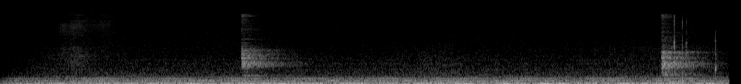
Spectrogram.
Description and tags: environment room
Environment of an empty room with some aircon noises. Recorded with a tape recorder in the library / CRAI Pompeu Fabra University.
room, library, campus-upf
